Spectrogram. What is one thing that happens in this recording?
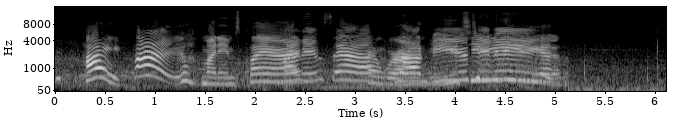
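A second young woman answers cheerfully into a microphone.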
